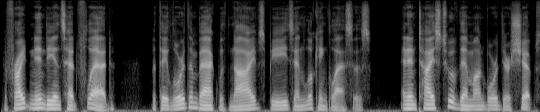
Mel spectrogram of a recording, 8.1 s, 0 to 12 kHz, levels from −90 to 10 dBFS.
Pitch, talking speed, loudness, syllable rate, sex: 105 Hz, 185 wpm, -19 LUFS, 4.9 syllables/s, male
